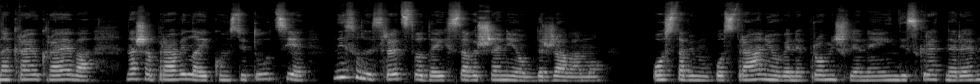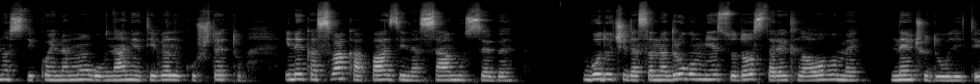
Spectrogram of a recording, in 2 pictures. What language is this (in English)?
Croatian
